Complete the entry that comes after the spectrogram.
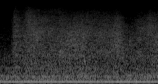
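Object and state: Nothing is struck.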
